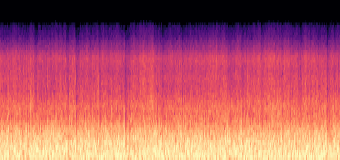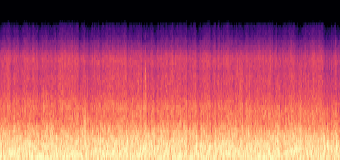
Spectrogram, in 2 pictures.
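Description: Wind rumbles against a moving vehicle.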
